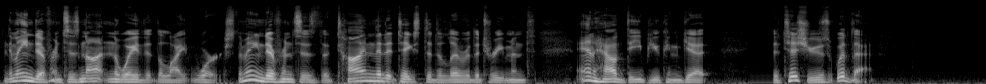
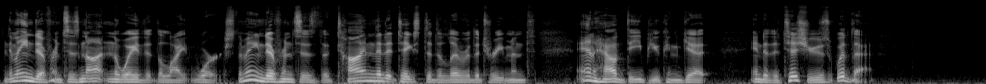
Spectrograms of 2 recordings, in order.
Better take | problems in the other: second | audio freezing; at 7.5 s

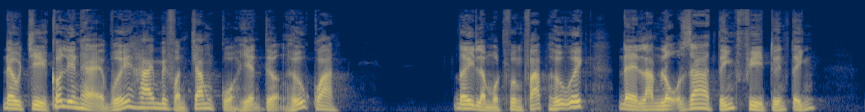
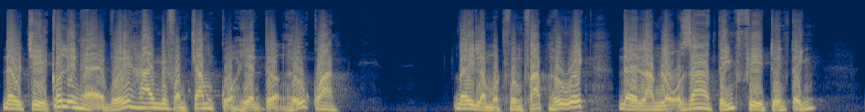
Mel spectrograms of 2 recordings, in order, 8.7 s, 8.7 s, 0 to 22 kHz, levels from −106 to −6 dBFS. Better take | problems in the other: first | distortion; heavy; 6 dB below the speech

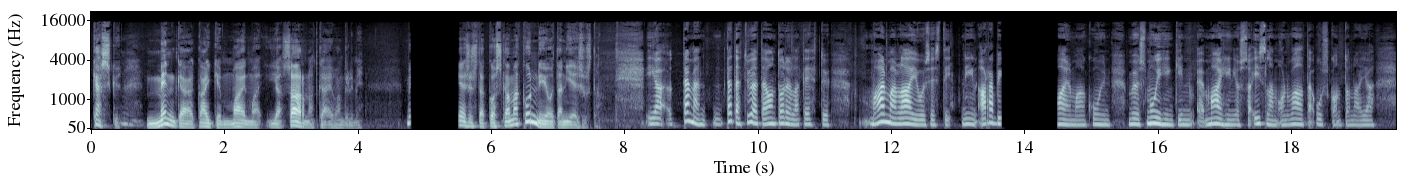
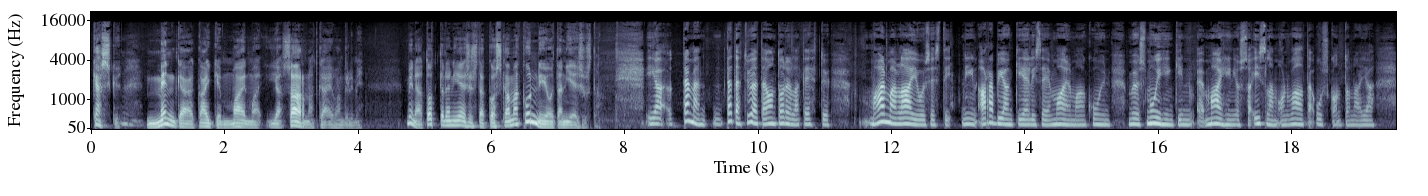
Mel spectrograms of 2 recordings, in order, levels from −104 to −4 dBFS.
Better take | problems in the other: second | audio cutting out; at 5 s for 0.5 s and at 14 s for 1 s

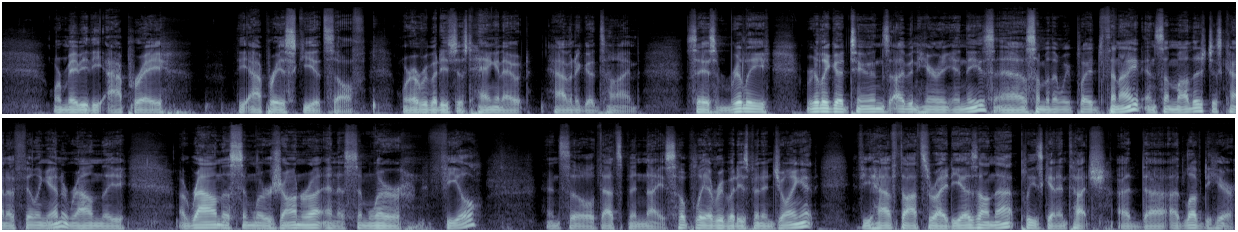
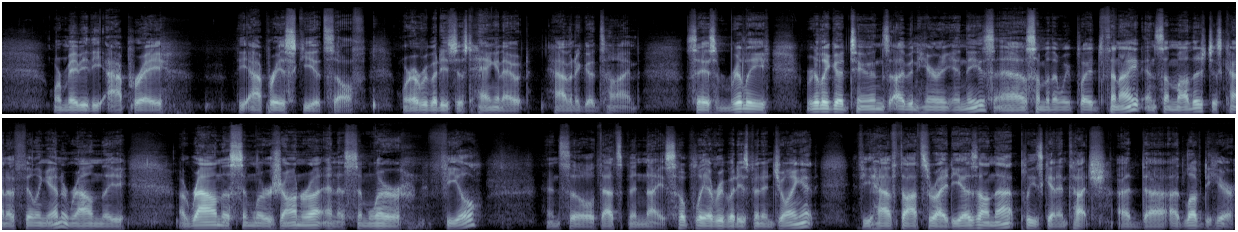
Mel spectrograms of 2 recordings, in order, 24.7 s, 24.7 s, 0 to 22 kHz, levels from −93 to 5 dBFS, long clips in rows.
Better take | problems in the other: first | thin; somewhat; fading below 450 Hz

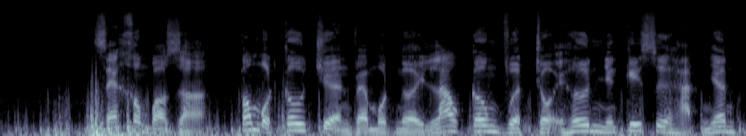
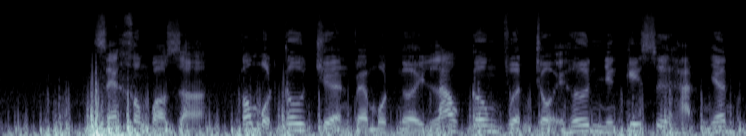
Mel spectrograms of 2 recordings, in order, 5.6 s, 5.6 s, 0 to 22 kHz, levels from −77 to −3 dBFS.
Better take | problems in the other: first | wind noise on the microphone; heavy; 4 dB below the speech; occasional gusts in the first

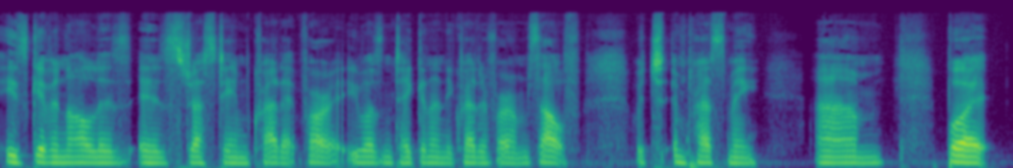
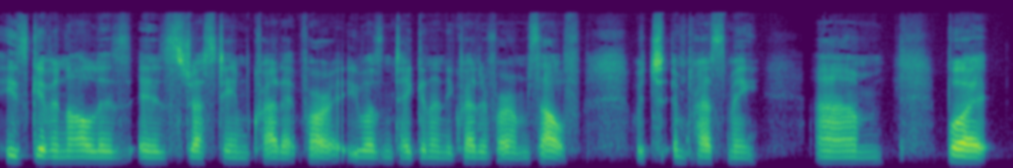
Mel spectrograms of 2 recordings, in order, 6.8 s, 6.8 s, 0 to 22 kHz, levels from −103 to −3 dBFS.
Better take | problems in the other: first | thin; very; fading below 350 Hz

